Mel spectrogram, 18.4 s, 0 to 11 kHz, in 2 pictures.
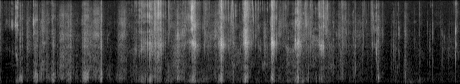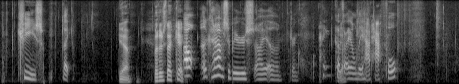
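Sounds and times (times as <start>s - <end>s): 
crunching of 3D spicy ranch Doritos chips being bitten and chewed: 0.0s - 8.2s
speech: 9.7s - 10.7s, 11.6s - 15.3s, 15.9s - 17.2s.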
